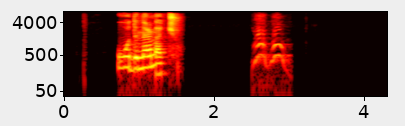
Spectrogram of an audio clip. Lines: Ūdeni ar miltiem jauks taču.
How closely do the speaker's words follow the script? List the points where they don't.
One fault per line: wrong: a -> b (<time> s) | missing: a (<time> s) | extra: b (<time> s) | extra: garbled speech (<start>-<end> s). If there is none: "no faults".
missing: miltiem jauks (1.2 s)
